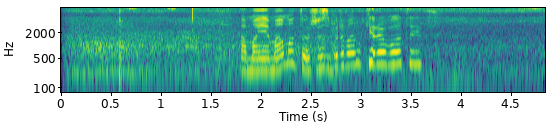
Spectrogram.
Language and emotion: Russian, positive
